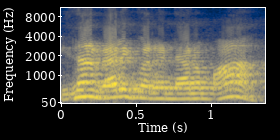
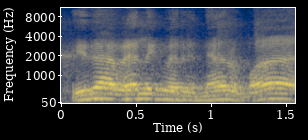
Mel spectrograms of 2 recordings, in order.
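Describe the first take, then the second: First: It is said in an ordinary speaking voice. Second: It is said in an imitated character's voice. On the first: "ஒரு முதலாளி இருக்காரு, வேலைக்காரங்கிட்ட பேசுறாரு" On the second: "அந்த கேரக்டரே வந்து எம்ஆர்ஆரா"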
